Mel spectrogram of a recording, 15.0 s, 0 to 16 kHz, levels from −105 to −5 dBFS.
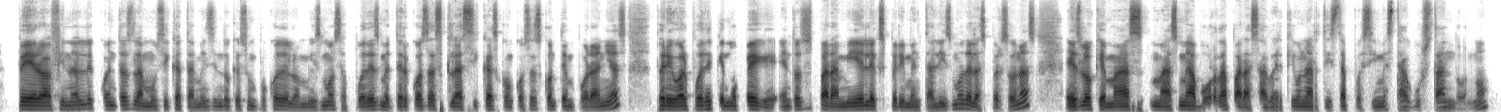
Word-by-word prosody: Pero, 115 Hz, -2 st, +7 dB
a 110 Hz, -, +4 dB
final 120 Hz, +3 st, -4 dB
de 140 Hz, -, -3 dB
cuentas, 125 Hz, 0 st, -5 dB
la 115 Hz, -, +2 dB
música 100 Hz, +3 st, -4 dB
también, 95 Hz, +1 st, -7 dB
siento 105 Hz, +1 st, -7 dB
que 100 Hz, -, -8 dB
es 100 Hz, -, -11 dB
un 110 Hz, -, -8 dB
poco 115 Hz, -, -6 dB
de 110 Hz, -, 0 dB
lo 95 Hz, -2 st, -5 dB
mismo, 95 Hz, +6 st, -5 dB
o -, -, -11 dB
sea, 105 Hz, -3 st, -9 dB
puedes 110 Hz, +4 st, -1 dB
meter 100 Hz, -1 st, -2 dB
cosas 110 Hz, -1 st, 0 dB
clásicas 105 Hz, +1 st, 0 dB
con 95 Hz, -, -7 dB
cosas 110 Hz, +3 st, -7 dB
contemporáneas, 100 Hz, -2 st, -1 dB, 0.3 s
pero 115 Hz, -1 st, +5 dB
igual 110 Hz, +1 st, +6 dB
puede 115 Hz, +2 st, +2 dB
que -, -, 0 dB
no 105 Hz, -1 st, -1 dB
pegue. 105 Hz, -8 st, +4 dB
Entonces, 115 Hz, +7 st, -4 dB
para 95 Hz, -8 st, +4 dB
mí 100 Hz, +2 st, 0 dB
el 115 Hz, +1 st, +4 dB
experimentalismo 100 Hz, +4 st, -2 dB
de -, -, +4 dB
las -, -, -1 dB
personas -, -, -1 dB, 0.3 s
es 105 Hz, +1 st, +4 dB
lo 120 Hz, 0 st, +6 dB
que -, -, +2 dB
más 100 Hz, +2 st, +3 dB
más 100 Hz, 0 st, +1 dB
me 110 Hz, -, +3 dB
aborda 95 Hz, -2 st, +3 dB
para -, -, +3 dB
saber -, -, -3 dB
que 100 Hz, -, -10 dB
un 100 Hz, 0 st, -1 dB
artista 95 Hz, -1 st, -1 dB
pues, -, -, -9 dB
sí 95 Hz, -, -6 dB
me 95 Hz, 0 st, -5 dB
está 95 Hz, -, 0 dB
gustando, 85 Hz, -3 st, -5 dB
¿no? -, -, -7 dB
105 Hz, 230 wpm, -27 LUFS, 95-115 Hz, 0.3 s, Pero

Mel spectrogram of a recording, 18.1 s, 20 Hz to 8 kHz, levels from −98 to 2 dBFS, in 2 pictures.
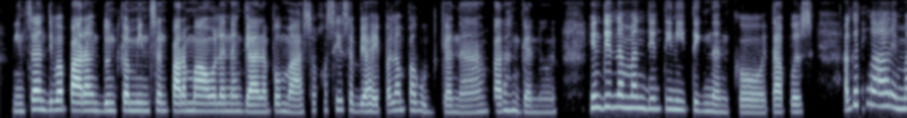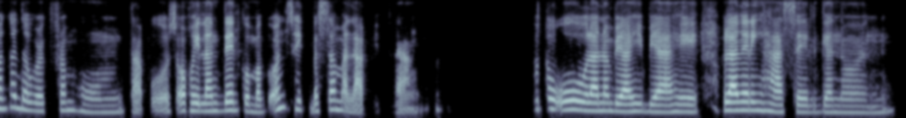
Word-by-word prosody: minsan 230 Hz, +5 st, +3 dB
di 225 Hz, -, -4 dB
ba 235 Hz, -, +5 dB
parang 210 Hz, -2 st, +6 dB
dun 205 Hz, 0 st, -2 dB
ka 215 Hz, -, +4 dB
minsan 210 Hz, 0 st, -1 dB
para 200 Hz, -1 st, +6 dB
mawawalan 195 Hz, -1 st, +3 dB
ng -, -, -14 dB
ganang 180 Hz, -1 st, +3 dB
pumasok 190 Hz, 0 st, -3 dB
kasi 235 Hz, +2 st, -5 dB
sa 225 Hz, -, -5 dB
biyahe 185 Hz, -2 st, 0 dB
palang 215 Hz, +4 st, -4 dB
pagod 205 Hz, -6 st, -5 dB
ka 170 Hz, -2 st, -3 dB
na? 165 Hz, +2 st, -6 dB
Parang 210 Hz, +3 st, -2 dB
ganun, 170 Hz, -1 st, -9 dB, 0.3 s
yun 290 Hz, -, +5 dB
din 305 Hz, +1 st, +8 dB
naman 285 Hz, -2 st, +1 dB
din 260 Hz, 0 st, -2 dB
tinitignan 215 Hz, -7 st, -3 dB
ko 160 Hz, -1 st, -5 dB
tapos, 180 Hz, +2 st, -3 dB, 0.3 s
hangga't 355 Hz, 0 st, -1 dB
maaari 325 Hz, -2 st, +2 dB
maganda 260 Hz, -1 st, -4 dB
work 200 Hz, -2 st, -7 dB
from 215 Hz, +1 st, -9 dB
home, 170 Hz, -2 st, -14 dB
tapos -, -, -7 dB
okey 205 Hz, -1 st, +1 dB
lang 195 Hz, +1 st, +2 dB
din 215 Hz, +2 st, +5 dB
kung 190 Hz, -1 st, -6 dB
mag 170 Hz, -, -6 dB
onsite 245 Hz, -4 st, -3 dB
basta 205 Hz, +5 st, -2 dB
malapit -, -, -4 dB
lang. -, -, -7 dB, 1.2 s
Totoo 235 Hz, -2 st, -1 dB
wala 205 Hz, -, +5 dB
ng 200 Hz, 0 st, 0 dB
biyahe-biyahe 180 Hz, -2 st, +1 dB, 0.2 s
wala 215 Hz, 0 st, +8 dB
na 220 Hz, -, +5 dB
ring 215 Hz, -1 st, +1 dB
hassle 175 Hz, -3 st, -2 dB
ganun. 165 Hz, 0 st, -9 dB
195 Hz, 175 wpm, -24 LUFS, 180-220 Hz, 1.2 s, din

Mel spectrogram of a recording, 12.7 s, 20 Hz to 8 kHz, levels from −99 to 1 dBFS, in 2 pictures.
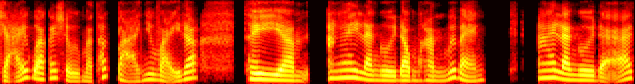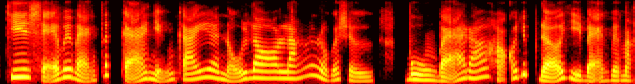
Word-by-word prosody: trải 250 Hz, -, 0 dB
qua 215 Hz, -5 st, +4 dB
cái 250 Hz, +4 st, -3 dB
sự 140 Hz, -, -2 dB
mà 135 Hz, -1 st, -7 dB
thất 285 Hz, +2 st, -4 dB
bại 150 Hz, -7 st, -4 dB
như 195 Hz, +1 st, -3 dB
vậy 160 Hz, -, -2 dB
đó, 235 Hz, +4 st, +4 dB, 0.5 s
thì, 200 Hz, -3 st, +8 dB
à, 165 Hz, -2 st, +7 dB, 0.3 s
ai 255 Hz, +1 st, +2 dB
là 190 Hz, -4 st, +4 dB
người 170 Hz, -2 st, +1 dB
đồng 160 Hz, -1 st, +3 dB
hành 160 Hz, -1 st, -4 dB
với 260 Hz, -, +2 dB
bạn? 165 Hz, -1 st, -1 dB, 0.5 s
Ai 255 Hz, +1 st, +1 dB
là 200 Hz, -4 st, +7 dB
người 175 Hz, -2 st, +1 dB
đã 225 Hz, -, 0 dB
chia 280 Hz, 0 st, +3 dB
sẻ -, -, -1 dB
với 280 Hz, +1 st, +2 dB
bạn -, -, -3 dB
tất 350 Hz, 0 st, -6 dB
cả 200 Hz, -, -2 dB
những 205 Hz, -2 st, -6 dB
cái, 225 Hz, +8 st, -3 dB
ơ, 255 Hz, -3 st, -2 dB
nỗi 215 Hz, +2 st, -5 dB
lo 240 Hz, -1 st, 0 dB
lắng, 235 Hz, +9 st, -4 dB
rồi 235 Hz, -8 st, -3 dB
cái 180 Hz, +3 st, -7 dB
sự 145 Hz, -5 st, -8 dB, 0.3 s
buồn 180 Hz, -3 st, 0 dB
bã -, -, -1 dB
đó, 260 Hz, +5 st, -4 dB
họ -, -, -4 dB
có 245 Hz, -, -4 dB
giúp 375 Hz, -, -2 dB
đỡ 230 Hz, -, +3 dB
gì 190 Hz, -6 st, -3 dB
bạn 145 Hz, -2 st, -4 dB
về 165 Hz, -1 st, -4 dB
mặt 160 Hz, -1 st, -8 dB
205 Hz, 230 wpm, -22 LUFS, 170-250 Hz, 0.5 s, thì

